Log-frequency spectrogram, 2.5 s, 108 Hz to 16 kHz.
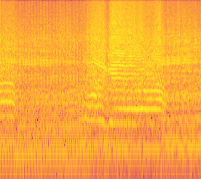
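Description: Kawasaki Ninja 250 FI modified as a supermoto, engine revving hard and accelerating with rising pitch, loud and close on the road, mixed with wind buffeting and a voice.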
